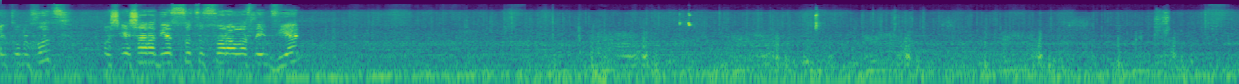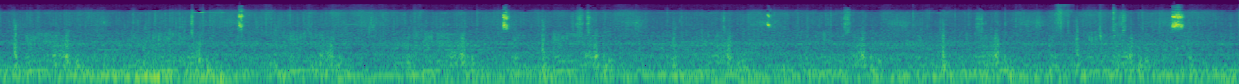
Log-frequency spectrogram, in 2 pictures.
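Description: Tyres swish on a wet road.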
